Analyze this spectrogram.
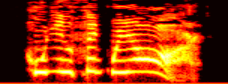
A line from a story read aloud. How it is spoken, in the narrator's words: The hunchback's voice rose to an indignant squeak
